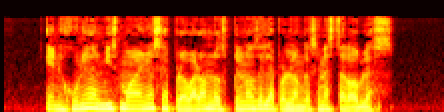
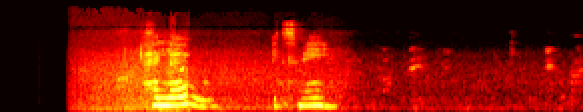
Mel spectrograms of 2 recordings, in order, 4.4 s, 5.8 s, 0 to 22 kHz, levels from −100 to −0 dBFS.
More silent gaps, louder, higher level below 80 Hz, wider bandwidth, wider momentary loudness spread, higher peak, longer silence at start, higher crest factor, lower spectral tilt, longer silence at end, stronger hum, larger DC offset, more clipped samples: neither; about the same, -15 LUFS vs -15 LUFS; first, -48 dBFS vs -64 dBFS; first, 11.5 kHz vs 9.2 kHz; second, 7 LU vs 25 LU; about the same, 0 dBFS vs -2 dBFS; second, 0.45 s vs 1.15 s; about the same, 14 dB vs 18 dB; about the same, -5.5 dB/octave vs -5 dB/octave; second, 0.55 s vs 2.5 s; neither; neither; neither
